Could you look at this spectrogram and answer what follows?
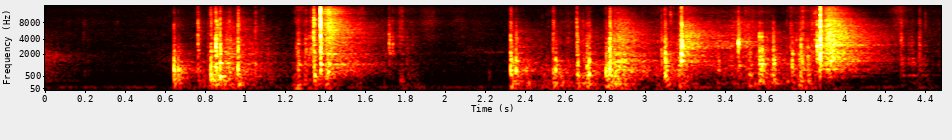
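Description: Two stretches of scraping and knocking on a plastic Ninja Creami pint, about a second and then nearly two seconds long, full of quick sharp clicks, as the container of powdery, once-spun ice cream is handled.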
